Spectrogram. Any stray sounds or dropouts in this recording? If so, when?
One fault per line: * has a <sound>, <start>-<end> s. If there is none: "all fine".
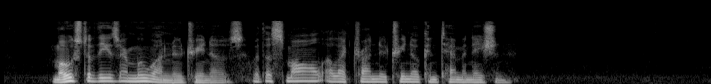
all fine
